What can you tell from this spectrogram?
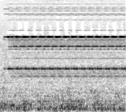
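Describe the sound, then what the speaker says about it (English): A telephone rings somewhere outside the room, a faint, steady electronic trill that persists through the whole moment over a quiet background. "and it's a phone that's ringing."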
